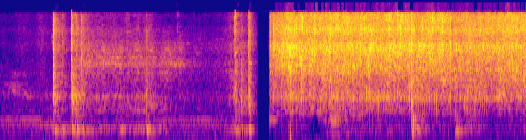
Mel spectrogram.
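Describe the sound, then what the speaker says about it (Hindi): Onions frying in a pan for a home-cooked Chinese-style dinner, with a few clanks of utensils before a steady hiss of sizzling takes over and continues to the end, close by and with no talk. "तो अब ये प्याज फ्राई कर लूँगी हल्की हल्की।"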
